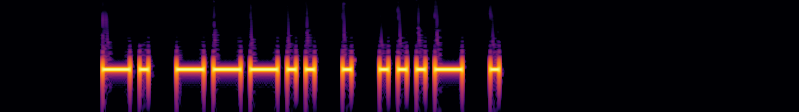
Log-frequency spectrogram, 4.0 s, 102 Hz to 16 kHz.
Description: Morse code, heard as a keyed tone, about 26 wpm, 700 Hz. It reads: N8EVE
